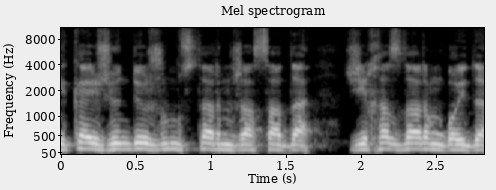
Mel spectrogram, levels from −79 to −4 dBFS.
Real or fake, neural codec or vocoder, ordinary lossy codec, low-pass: fake; vocoder, 22.05 kHz, 80 mel bands, WaveNeXt; none; none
